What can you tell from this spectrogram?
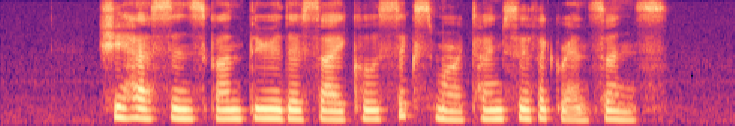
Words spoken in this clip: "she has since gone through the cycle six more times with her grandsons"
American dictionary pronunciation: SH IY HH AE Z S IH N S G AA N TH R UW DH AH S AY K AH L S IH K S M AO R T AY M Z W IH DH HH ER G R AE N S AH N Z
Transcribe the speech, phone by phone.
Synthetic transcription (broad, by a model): SH IY HH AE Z S IH N S G AA N TH R UW DH AH S AY K AH L S IH K S M AO R T AY M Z W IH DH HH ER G R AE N S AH N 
